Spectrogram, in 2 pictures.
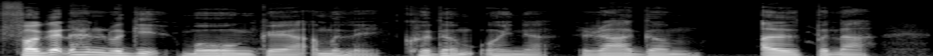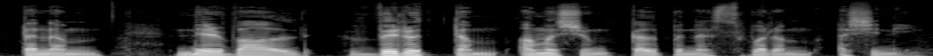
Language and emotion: Manipuri, neutral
